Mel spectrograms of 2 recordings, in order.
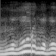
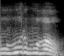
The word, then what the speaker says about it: মুহুর্মুহু: এই মানে এখানকার বানানগুলোর মধ্যে মুহুর্মুহু বানানটা ঠিক। অনেকে বলে মুহুর্মুহ, এই জন্য কিন্তু বানানটা তারা ভুল করে। আসলে শব্দটা হচ্ছে মুহুর্মুহু, রস্যুকার এবং রস্যুকার। Thank you.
